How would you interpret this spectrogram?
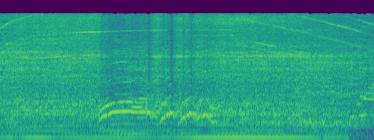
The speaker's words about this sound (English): Oh my gosh, what is this? I think I got the world's biggest drill.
